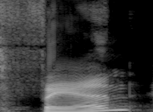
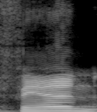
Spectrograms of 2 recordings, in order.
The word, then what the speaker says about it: Fan: But It's cool because when Fan introduces himself, he's like, "My name is Fan. Like I am a fan of," and then he waits for you to say your name, which is so sick.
